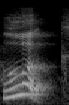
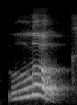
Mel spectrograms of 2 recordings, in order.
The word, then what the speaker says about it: look: look. 다시 look. 얘들아, L 소리 천자, L 그 혀를 윗니 뒤에 붙이는 거 look.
